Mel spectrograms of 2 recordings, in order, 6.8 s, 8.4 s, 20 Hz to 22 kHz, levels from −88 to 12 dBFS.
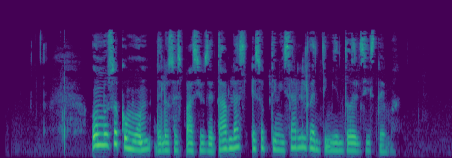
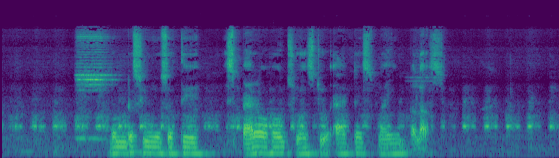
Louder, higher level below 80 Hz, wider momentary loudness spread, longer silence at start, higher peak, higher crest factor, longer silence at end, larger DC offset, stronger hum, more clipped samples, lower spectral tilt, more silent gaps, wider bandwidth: second, -23 LUFS vs -18 LUFS; second, -70 dBFS vs -54 dBFS; about the same, 17 LU vs 15 LU; first, 0.95 s vs 0.15 s; about the same, -4 dBFS vs -2 dBFS; about the same, 20 dB vs 18 dB; first, 0.9 s vs 0 s; neither; neither; neither; about the same, -4.5 dB/octave vs -3.5 dB/octave; neither; about the same, 11.5 kHz vs 12.5 kHz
